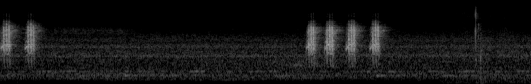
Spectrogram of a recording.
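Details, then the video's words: Harsh 'chack' calls of fieldfares arriving in autumn from Scandinavia and Northern Europe, a flock coming onto trees such as hawthorn or blackthorn; a pair of dry chacks, a pause, then a rapid run of four. "Well, often the first time you realise that there are fieldfares around is when you hear that distinctive chack chack chacky noise"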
